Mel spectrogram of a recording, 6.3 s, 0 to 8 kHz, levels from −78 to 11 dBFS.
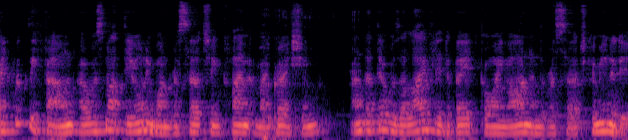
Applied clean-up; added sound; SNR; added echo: neural separator model SepFormer DNS4.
